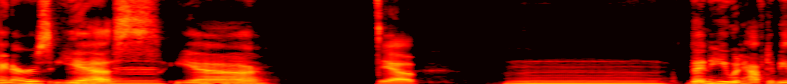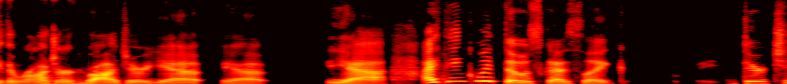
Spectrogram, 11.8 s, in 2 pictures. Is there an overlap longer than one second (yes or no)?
yes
